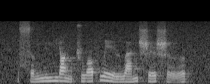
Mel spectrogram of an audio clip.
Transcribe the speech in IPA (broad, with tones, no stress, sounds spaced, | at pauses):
s ɤ˧˥ ŋ y˧˥ m j ɑ˥˩ ŋ ʈ͡ʂ w ɔ˧˥ f w e˥˩ ɪ̯ ɻ w a˧˥ n ʂ ɻ̩˧˥ ʂ ɤ˨˩˦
